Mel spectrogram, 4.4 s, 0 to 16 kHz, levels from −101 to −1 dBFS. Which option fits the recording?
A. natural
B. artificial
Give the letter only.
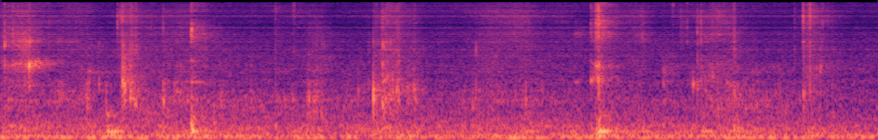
B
